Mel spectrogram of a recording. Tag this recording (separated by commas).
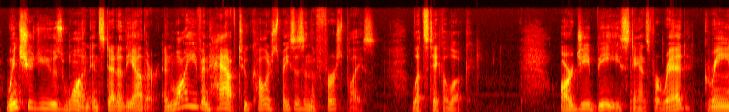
Speech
